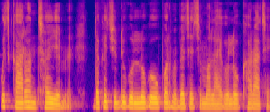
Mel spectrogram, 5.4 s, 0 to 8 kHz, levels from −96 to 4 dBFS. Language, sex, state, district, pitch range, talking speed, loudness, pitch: Maithili, male, Bihar, Madhepura, 120-135 Hz, 200 wpm, -15 LUFS, 130 Hz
